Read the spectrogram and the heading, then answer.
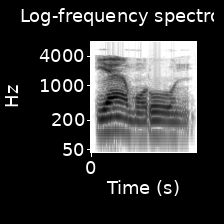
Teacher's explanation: أبدل الهمزة في يأمرون ألفا · Term: الإبدال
